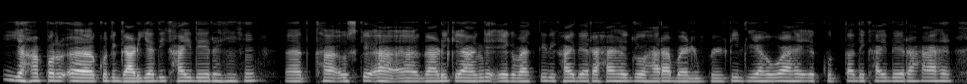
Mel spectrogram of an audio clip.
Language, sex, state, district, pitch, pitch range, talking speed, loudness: Hindi, male, Uttar Pradesh, Ghazipur, 160 Hz, 155-165 Hz, 210 wpm, -23 LUFS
